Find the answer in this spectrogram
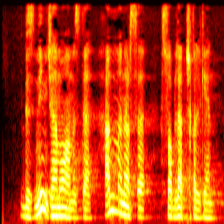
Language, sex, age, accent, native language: Uzbek, male, 35+, Samarqand, Uzbek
